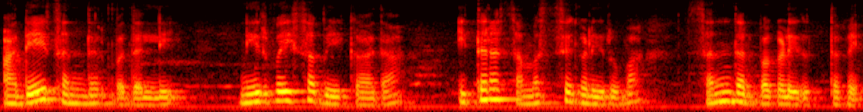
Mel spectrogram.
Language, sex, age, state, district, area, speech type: Kannada, female, 30-45, Karnataka, Chamarajanagar, rural, read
